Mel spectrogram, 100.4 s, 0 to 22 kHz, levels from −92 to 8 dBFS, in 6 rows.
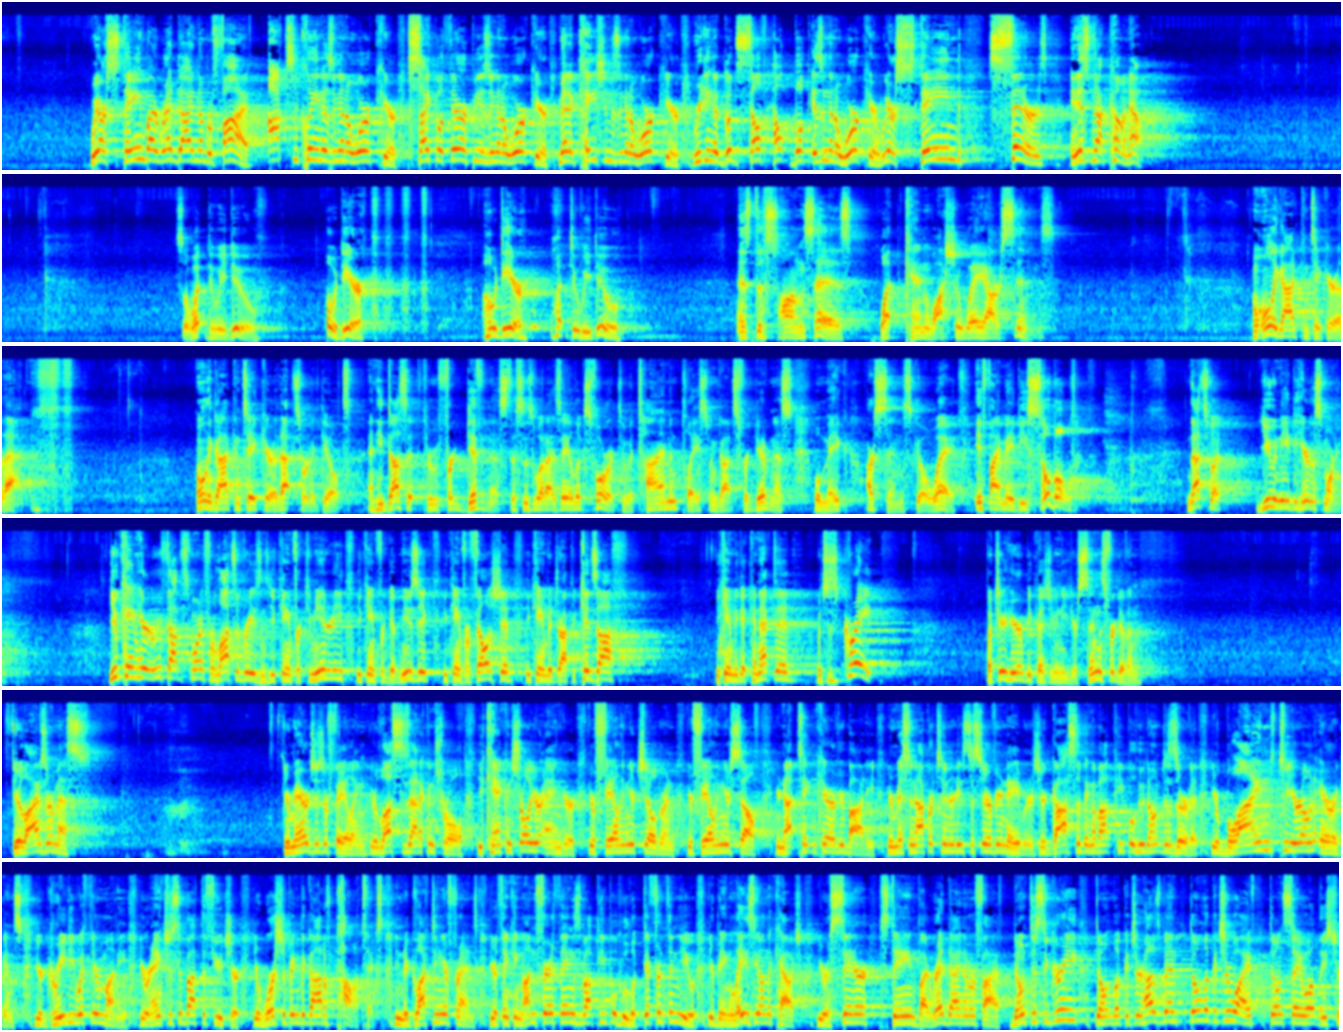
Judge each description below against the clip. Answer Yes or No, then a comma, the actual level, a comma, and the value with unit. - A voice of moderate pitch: Yes, medium, 180 Hz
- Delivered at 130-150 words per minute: No, average, 175 wpm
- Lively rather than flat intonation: Yes, wide, 7.5 semitones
